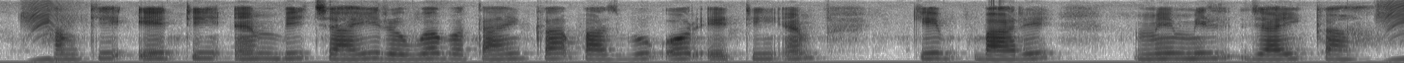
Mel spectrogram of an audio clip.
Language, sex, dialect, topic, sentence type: Bhojpuri, female, Western, banking, question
